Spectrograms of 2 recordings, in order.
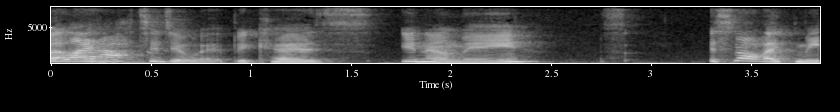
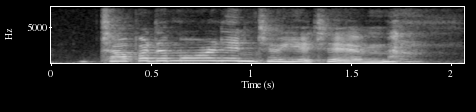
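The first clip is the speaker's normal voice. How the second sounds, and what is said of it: Put-on Irish accent greeting. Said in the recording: “Wondered whether to do a sort of Irishy hello ... with absolutely no Irish accents ... Oh, she did it.”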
